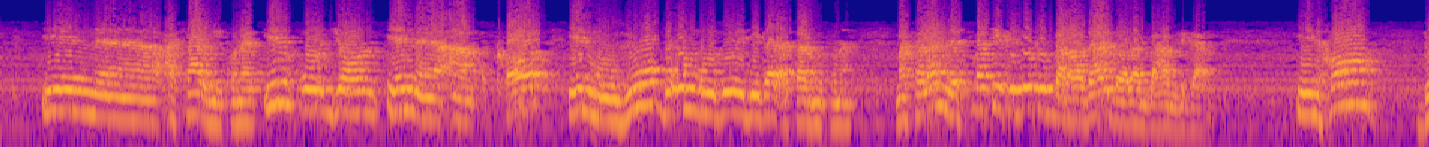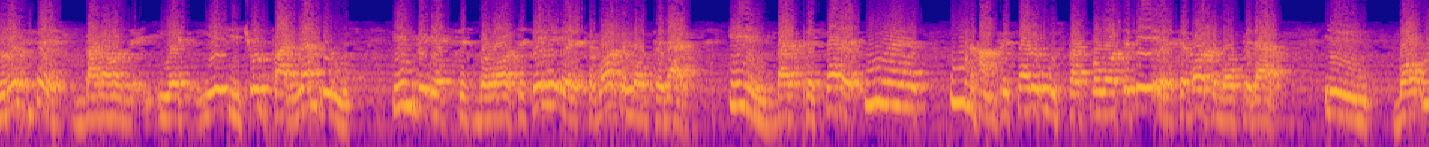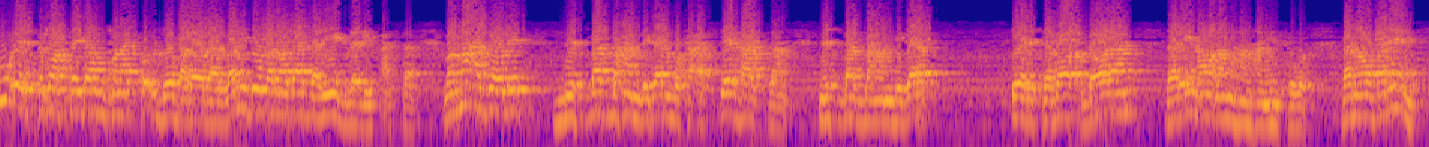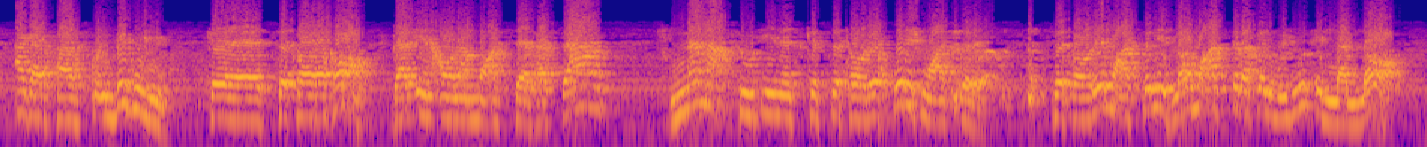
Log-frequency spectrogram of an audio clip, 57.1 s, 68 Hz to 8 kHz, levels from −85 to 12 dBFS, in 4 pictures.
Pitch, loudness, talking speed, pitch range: 195 Hz, -9 LUFS, 120 wpm, 175-235 Hz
